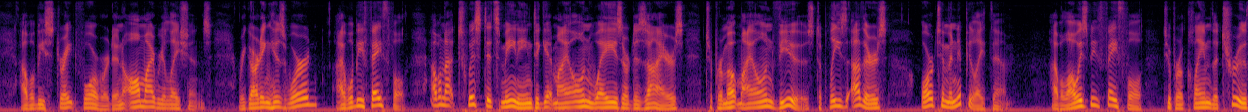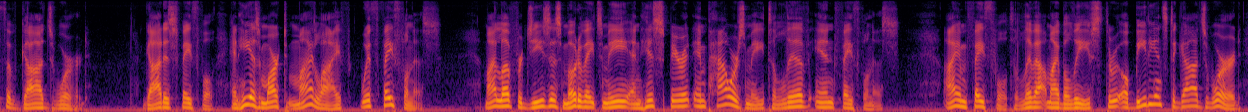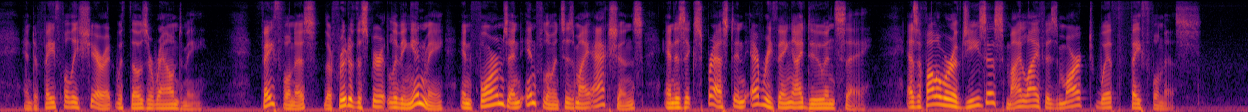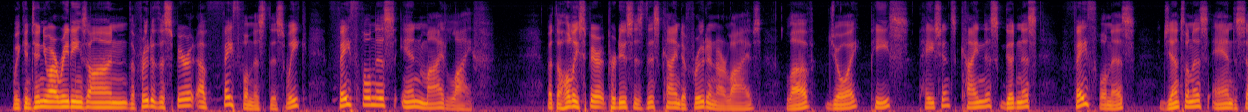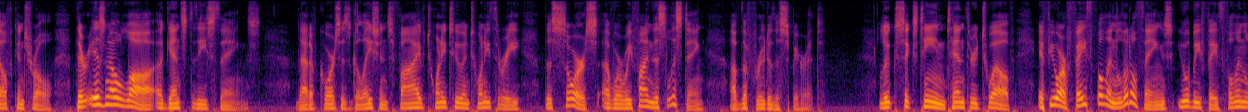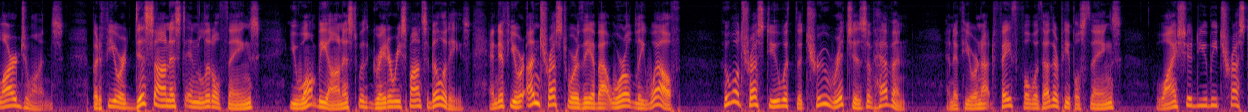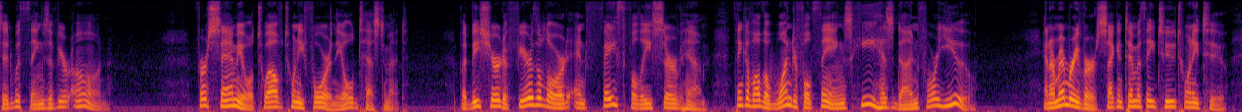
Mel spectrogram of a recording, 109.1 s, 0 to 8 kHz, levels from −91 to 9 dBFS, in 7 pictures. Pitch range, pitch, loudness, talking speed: 100-150 Hz, 120 Hz, -19 LUFS, 175 wpm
